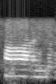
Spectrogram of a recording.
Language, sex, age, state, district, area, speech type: Telugu, female, 18-30, Telangana, Sangareddy, urban, conversation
